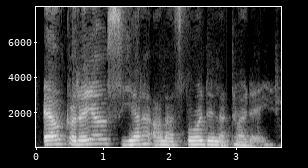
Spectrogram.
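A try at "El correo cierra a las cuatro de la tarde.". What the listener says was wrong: A las 4. 4. Cuando vemos los números, when we see those numbers, sí. El cerebro. Quiere decirlo en inglés.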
